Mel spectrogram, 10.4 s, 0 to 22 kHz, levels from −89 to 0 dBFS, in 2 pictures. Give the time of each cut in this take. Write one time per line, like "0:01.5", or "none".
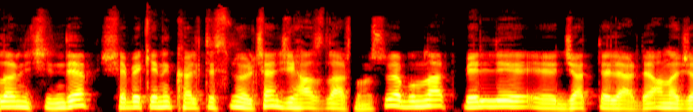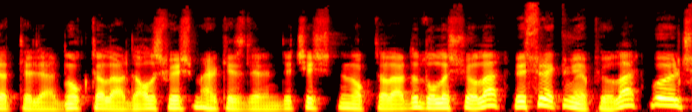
0:02.6
0:05.7
0:09.4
